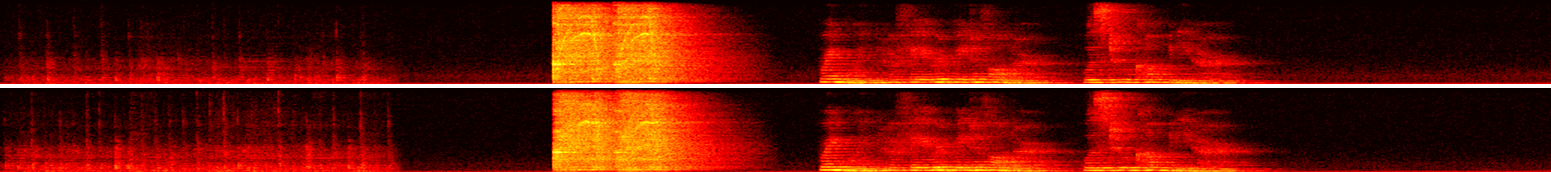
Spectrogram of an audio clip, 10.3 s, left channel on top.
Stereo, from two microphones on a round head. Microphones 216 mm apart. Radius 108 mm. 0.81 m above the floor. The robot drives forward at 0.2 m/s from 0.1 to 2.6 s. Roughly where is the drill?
Left.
